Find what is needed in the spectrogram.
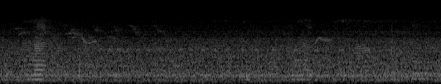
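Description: Honey bees buzzing steadily around an open hive.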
